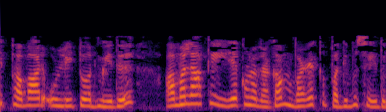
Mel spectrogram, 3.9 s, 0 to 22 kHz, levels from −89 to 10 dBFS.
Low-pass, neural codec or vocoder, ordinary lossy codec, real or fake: 7.2 kHz; vocoder, 22.05 kHz, 80 mel bands, HiFi-GAN; MP3, 24 kbps; fake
